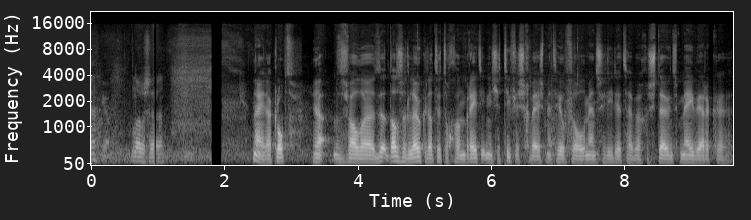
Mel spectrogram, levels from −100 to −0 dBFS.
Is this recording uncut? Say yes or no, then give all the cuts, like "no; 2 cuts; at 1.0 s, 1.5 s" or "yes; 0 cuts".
no; 2 cuts; at 4.2 s, 7.4 s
